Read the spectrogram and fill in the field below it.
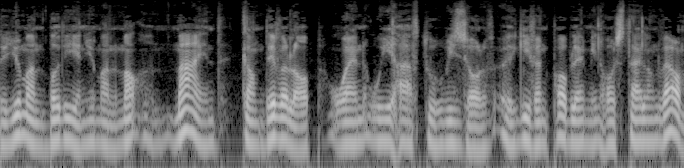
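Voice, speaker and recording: A man with a French accent speaks at a fairly quick pace with hardly any pauses, a medium pitch and ordinary pitch variation. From southern France, Pyrenees. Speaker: physician. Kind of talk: radio interview. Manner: halting, many fillers.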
